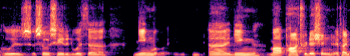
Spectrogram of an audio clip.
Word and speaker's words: Nyingma: Dzogchen master Padmasambhava, who is associated with the Nyingma tradition, if I'm pronouncing that correctly. Yes, so, absolutely. You did correct. Okay. So in the 8th century, the great master Padmasambhava, who's primarily in the Nyingma tradition, but also there's a connection in the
